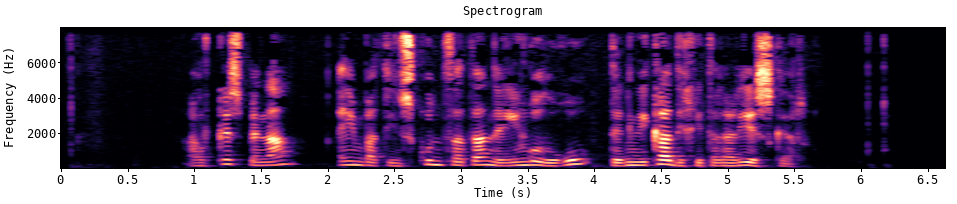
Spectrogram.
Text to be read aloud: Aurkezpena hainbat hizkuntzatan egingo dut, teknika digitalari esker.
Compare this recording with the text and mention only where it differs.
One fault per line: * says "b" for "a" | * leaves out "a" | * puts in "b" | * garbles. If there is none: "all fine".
* says "dugu" for "dut"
